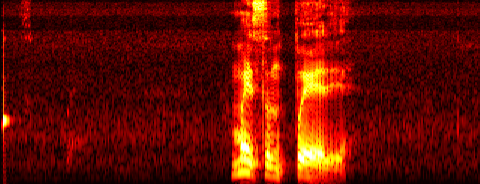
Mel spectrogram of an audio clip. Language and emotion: Russian, positive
